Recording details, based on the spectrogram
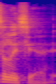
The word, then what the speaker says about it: Alicia: It's Alicia. Yeah. It's the Spanish pronunciation.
